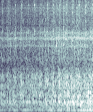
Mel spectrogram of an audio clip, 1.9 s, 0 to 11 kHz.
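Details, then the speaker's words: 2003 Janome-made Lion Tulip (639) mechanical sewing machine, after repair of feed regulating cam fault and LED lamp swap: fast, even needle chatter, steady pace, no knocks or rubbing; forward and reverse stitching normal, repair successful. "각종 기능들 정상적으로 수리가 잘 됐습니다."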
